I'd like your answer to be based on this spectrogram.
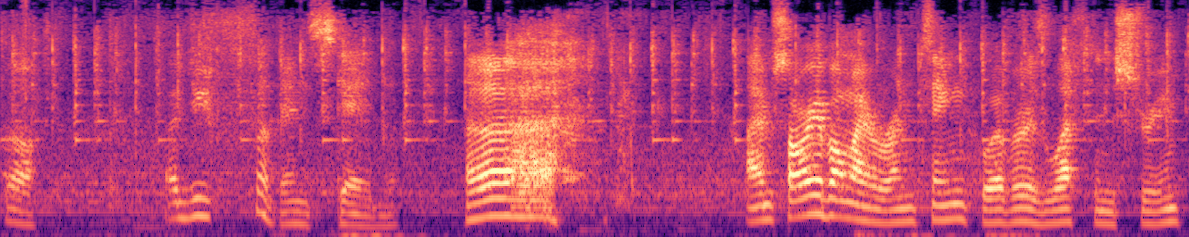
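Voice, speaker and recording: Slow-talking, swearing woman streamer. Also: rumbling low, expressive. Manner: swears a lot, exasperated banter. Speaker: streamer reading a game. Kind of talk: casual livestream game read-along. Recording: game music playing behind.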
